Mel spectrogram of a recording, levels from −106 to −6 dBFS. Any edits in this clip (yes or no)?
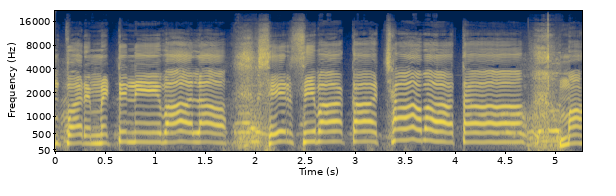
no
